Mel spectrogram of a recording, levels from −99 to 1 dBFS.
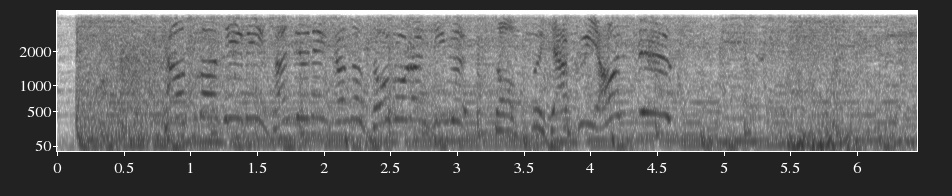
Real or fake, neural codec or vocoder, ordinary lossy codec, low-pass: fake; vocoder, 44.1 kHz, 128 mel bands every 512 samples, BigVGAN v2; none; 3.6 kHz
